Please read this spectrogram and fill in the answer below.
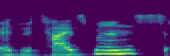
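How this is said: It uses a North American pronunciation.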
